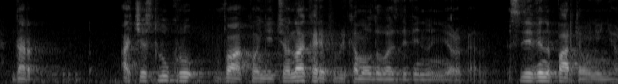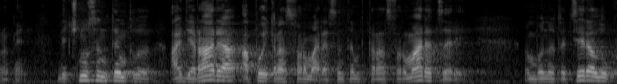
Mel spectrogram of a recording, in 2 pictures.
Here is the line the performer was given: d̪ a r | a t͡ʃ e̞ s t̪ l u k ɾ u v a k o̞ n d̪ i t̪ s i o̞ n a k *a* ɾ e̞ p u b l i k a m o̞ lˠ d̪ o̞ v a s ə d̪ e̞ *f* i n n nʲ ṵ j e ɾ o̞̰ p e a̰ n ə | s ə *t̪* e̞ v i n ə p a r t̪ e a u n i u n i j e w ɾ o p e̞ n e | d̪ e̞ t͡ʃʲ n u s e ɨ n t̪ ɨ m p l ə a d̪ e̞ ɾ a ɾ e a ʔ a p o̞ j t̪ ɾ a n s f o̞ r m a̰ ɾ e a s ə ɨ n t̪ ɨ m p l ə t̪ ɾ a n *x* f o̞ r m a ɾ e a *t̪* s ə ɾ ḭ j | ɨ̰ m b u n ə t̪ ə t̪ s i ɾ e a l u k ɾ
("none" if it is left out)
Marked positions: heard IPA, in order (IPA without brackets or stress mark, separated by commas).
ə, v, d̪, s, t̪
